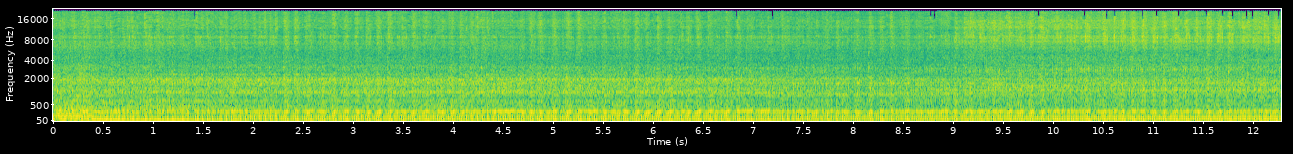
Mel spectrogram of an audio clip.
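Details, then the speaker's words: 2005 Ski-Doo MX-Z Renegade 600 H.O. SDI two-stroke, hard-start fix part 2, warm after five minutes at about 2100 rpm, dropped to about 1700: idle eases down slightly then holds smooth and even, no stumbling or misfires. "okay just kicked down five minutes of idling at the higher RPM and let's kick down a little bit here to 1700 or so was idling up around 2100"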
